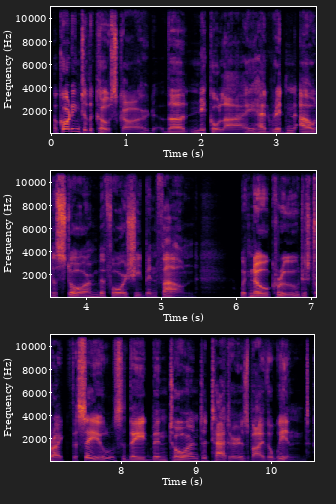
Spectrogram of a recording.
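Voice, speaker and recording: A man's voice: medium pitch, sing-song, a little slow, fairly bright tone, no room sound, clean studio sound. A man narrating scripted fiction as a dramatic audiobook reader.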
